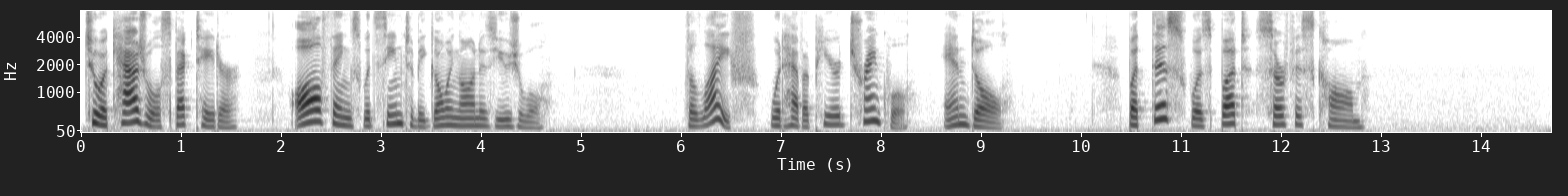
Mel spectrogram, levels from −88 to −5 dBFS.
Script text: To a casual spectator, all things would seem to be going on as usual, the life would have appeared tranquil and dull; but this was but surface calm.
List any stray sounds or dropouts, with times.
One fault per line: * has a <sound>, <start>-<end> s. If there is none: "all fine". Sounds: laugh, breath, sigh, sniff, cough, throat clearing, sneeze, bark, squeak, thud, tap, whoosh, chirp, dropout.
all fine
